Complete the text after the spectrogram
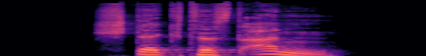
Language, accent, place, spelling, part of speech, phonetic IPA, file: German, Germany, Berlin, stecktest an, verb, [ˌʃtɛktəst ˈan], De-stecktest an.ogg
- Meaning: inflection of anstecken: 1. second-person singular preterite 2. second-person singular subjunctive II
